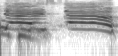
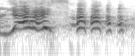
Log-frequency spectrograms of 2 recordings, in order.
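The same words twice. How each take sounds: First: It is said in a flat, unexcited tone. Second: It is said in a happier, excited tone.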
